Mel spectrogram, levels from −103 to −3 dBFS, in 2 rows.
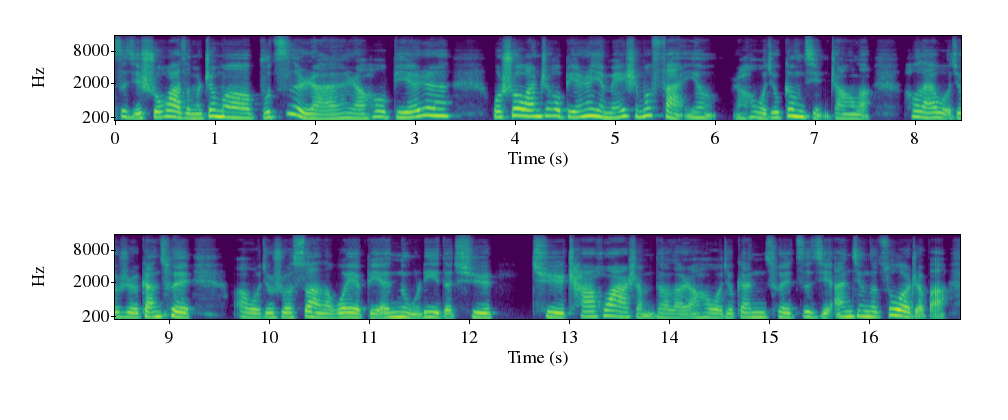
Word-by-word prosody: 自 245 Hz, -2 st, -3 dB
己 190 Hz, -2 st, -1 dB
说 225 Hz, +2 st, 0 dB
话 250 Hz, -3 st, +3 dB
怎 190 Hz, -3 st, -2 dB
么 180 Hz, -, -1 dB
这 260 Hz, +7 st, +2 dB
么 215 Hz, -5 st, +3 dB
不 220 Hz, +2 st, -1 dB
自 285 Hz, -, 0 dB
然， 180 Hz, +1 st, -1 dB
然 180 Hz, 0 st, -3 dB
后 240 Hz, +2 st, -2 dB
别 220 Hz, +2 st, 0 dB
人 290 Hz, -1 st, +4 dB, 0.4 s
我 235 Hz, -, 0 dB
说 295 Hz, +3 st, +4 dB
完 260 Hz, -1 st, +5 dB
之 285 Hz, +2 st, 0 dB
后 270 Hz, -2 st, +2 dB
别 230 Hz, -2 st, -1 dB
人 280 Hz, +3 st, +5 dB
也 255 Hz, -, +5 dB
没 210 Hz, +5 st, 0 dB
什 270 Hz, -2 st, -2 dB
么 285 Hz, +4 st, +2 dB
反 250 Hz, -, -3 dB
应， 105 Hz, -1 st, -4 dB, 0.2 s
然 180 Hz, -, -10 dB
后 225 Hz, -, -7 dB
我 190 Hz, -3 st, -2 dB
就 215 Hz, 0 st, -1 dB
更 260 Hz, +2 st, +5 dB
紧 260 Hz, +3 st, -5 dB
张 175 Hz, -6 st, -5 dB
了。 -, -, -6 dB, 0.3 s
后 245 Hz, -3 st, -3 dB
来 210 Hz, -1 st, 0 dB
我 195 Hz, -, -2 dB
就 200 Hz, 0 st, -2 dB
是 190 Hz, -2 st, 0 dB
干 200 Hz, +2 st, +2 dB
脆 205 Hz, -6 st, +2 dB, 0.4 s
啊， 200 Hz, -, -7 dB
我 175 Hz, -2 st, -1 dB
就 180 Hz, -, -1 dB
说： 185 Hz, 0 st, -2 dB
“算 190 Hz, -1 st, +1 dB
了， 165 Hz, -, -2 dB
我 185 Hz, +2 st, +2 dB
也 180 Hz, -2 st, +4 dB
别 170 Hz, +2 st, -2 dB
努 190 Hz, -5 st, +1 dB
力 195 Hz, -1 st, +1 dB
地 160 Hz, -2 st, -3 dB
去 180 Hz, -2 st, -1 dB, 0.3 s
去 195 Hz, -7 st, +1 dB
插 210 Hz, 0 st, -2 dB
话 220 Hz, -2 st, +1 dB
什 205 Hz, -, -6 dB
么 -, -, -6 dB
的 180 Hz, -3 st, -6 dB
了。” 160 Hz, -1 st, -6 dB
然 165 Hz, -, -5 dB
后 180 Hz, -, -5 dB
我 170 Hz, -2 st, -1 dB
就 170 Hz, -, -4 dB
干 190 Hz, 0 st, -3 dB
脆 190 Hz, -2 st, -3 dB
自 195 Hz, +2 st, -4 dB
己 180 Hz, -1 st, -3 dB
安 210 Hz, +4 st, -1 dB
静 220 Hz, -1 st, 0 dB
地 205 Hz, -, 0 dB
坐 240 Hz, +1 st, +5 dB
着 -, -, -3 dB
吧。 -, -, -5 dB
205 Hz, 275 characters per minute, -24 LUFS, 180-240 Hz, 0.4 s, 完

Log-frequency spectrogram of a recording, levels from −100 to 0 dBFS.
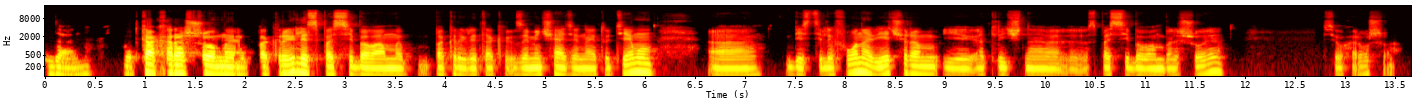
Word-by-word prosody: Да, 100 Hz, -3 st, -2 dB
но 100 Hz, +2 st, -8 dB, 0.3 s
Вот, 105 Hz, -1 st, -4 dB
как 130 Hz, -3 st, +8 dB
хорошо 120 Hz, -1 st, +7 dB
мы 100 Hz, -2 st, +2 dB
покрыли 115 Hz, +5 st, +4 dB
спасибо 105 Hz, -2 st, +1 dB
вам, 95 Hz, -1 st, +4 dB
мы 95 Hz, -1 st, 0 dB
п 90 Hz, -, -26 dB, 0.2 s
покрыли 95 Hz, -1 st, -2 dB
так 95 Hz, 0 st, -6 dB
замечательно 95 Hz, -1 st, -1 dB
эту 90 Hz, +1 st, -5 dB
тему. 125 Hz, +6 st, +2 dB, 0.5 s
А, 90 Hz, 0 st, -2 dB, 0.3 s
без 95 Hz, -2 st, -4 dB
телефона 115 Hz, +7 st, 0 dB
вечером- 105 Hz, 0 st, -1 dB
и 90 Hz, -2 st, -4 dB
отлично. 90 Hz, -3 st, -6 dB
А, -, -, -13 dB
спасибо 95 Hz, -1 st, -5 dB
вам 90 Hz, 0 st, -2 dB
большое. 110 Hz, +9 st, -5 dB, 1.0 s
Всего -, -, -9 dB
хорошего. 105 Hz, +1 st, -11 dB
95 Hz, 125 wpm, -24 LUFS, 90-110 Hz, 1.0 s, как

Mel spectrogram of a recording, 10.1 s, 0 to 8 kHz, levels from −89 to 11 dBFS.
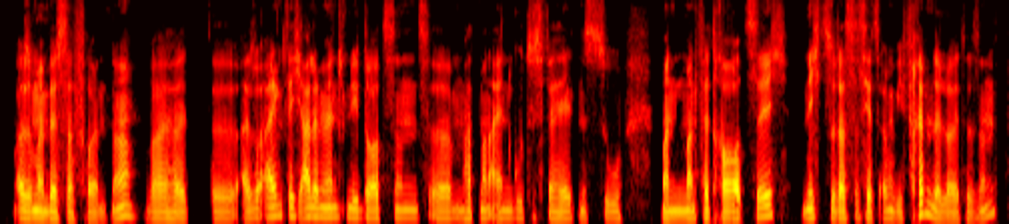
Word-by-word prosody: Also, 100 Hz, -2 st, +4 dB
mein 95 Hz, -1 st, +4 dB
bester 90 Hz, -2 st, +2 dB
Freund, 90 Hz, 0 st, -4 dB
ne, 125 Hz, +2 st, +1 dB
weil 90 Hz, 0 st, 0 dB
halt, 90 Hz, -1 st, +1 dB, 0.2 s
äh, 95 Hz, -1 st, -3 dB
also, 95 Hz, +4 st, 0 dB
eigentlich 125 Hz, -1 st, +2 dB
alle 120 Hz, 0 st, +6 dB
Menschen, 115 Hz, 0 st, -1 dB
die 110 Hz, -2 st, 0 dB
dort 105 Hz, 0 st, +2 dB
sind, 105 Hz, -1 st, -7 dB
ähm, 100 Hz, 0 st, -3 dB
hat -, -, -3 dB
man 105 Hz, -, -1 dB
ein 100 Hz, -1 st, -2 dB
gutes 105 Hz, +1 st, -8 dB
Verhältnis 95 Hz, +1 st, -3 dB
zu, 95 Hz, -1 st, -7 dB, 0.4 s
man 95 Hz, +1 st, +1 dB
man 100 Hz, 0 st, +2 dB
vertraut 95 Hz, -2 st, +5 dB
sich- 130 Hz, +5 st, +1 dB
nicht 110 Hz, +1 st, 0 dB
so, 105 Hz, -, -2 dB
dass 100 Hz, -1 st, +4 dB
das 105 Hz, 0 st, -9 dB
jetzt 100 Hz, -, 0 dB
irgendwie 95 Hz, -2 st, -5 dB
fremde 150 Hz, -8 st, +2 dB
Leute 85 Hz, 0 st, -2 dB
sind- 100 Hz, -, -7 dB
100 Hz, 210 wpm, -27 LUFS, 95-110 Hz, 0.4 s, alle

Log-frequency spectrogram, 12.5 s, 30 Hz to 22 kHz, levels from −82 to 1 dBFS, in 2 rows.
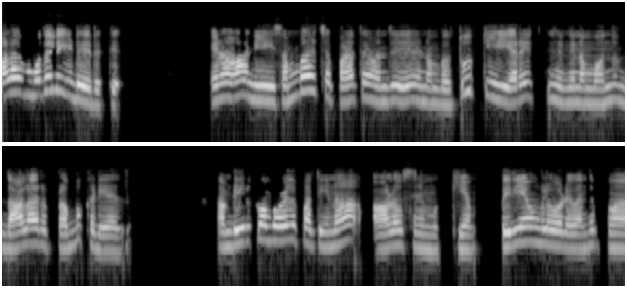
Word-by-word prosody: பல 260 Hz, -, +6 dB, 0.3 s
முதலீடு 295 Hz, -6 st, +2 dB
இருக்கு. 170 Hz, -, -5 dB, 1.0 s
ஏன்னா 245 Hz, +2 st, +4 dB, 0.3 s
நீ -, -, +2 dB, 0.2 s
சம்பாதிச்ச 330 Hz, +5 st, +3 dB
பணத்தை 225 Hz, +4 st, +1 dB
வந்து, 205 Hz, +2 st, -3 dB, 0.3 s
நம்ப 185 Hz, -1 st, -3 dB
தூக்கி 295 Hz, -4 st, -5 dB, 0.2 s
எறைச் 245 Hz, +3 st, -5 dB, 0.2 s
நின்னு 195 Hz, -1 st, -4 dB
நம்ம 190 Hz, 0 st, -4 dB
வந்து 215 Hz, +3 st, -7 dB, 0.2 s
தாராள 210 Hz, +4 st, +4 dB
பிரபு 175 Hz, +10 st, -1 dB
கெடையாது. 160 Hz, -4 st, -4 dB, 1.0 s
அப்டி 425 Hz, -, +3 dB
இருக்கும் 275 Hz, -, +1 dB
பொழுது 265 Hz, +2 st, +3 dB
பார்த்தீங்கன்னா, 200 Hz, +1 st, -1 dB, 0.4 s
ஆலோசனை 195 Hz, -1 st, -2 dB
முக்கியம். 170 Hz, +1 st, -7 dB, 0.3 s
பெரியவங்களோட 220 Hz, -1 st, +1 dB
வந்து 200 Hz, +4 st, -8 dB, 0.2 s
ப -, -, -1 dB
220 Hz, 125 wpm, -22 LUFS, 190-260 Hz, 1.0 s, பல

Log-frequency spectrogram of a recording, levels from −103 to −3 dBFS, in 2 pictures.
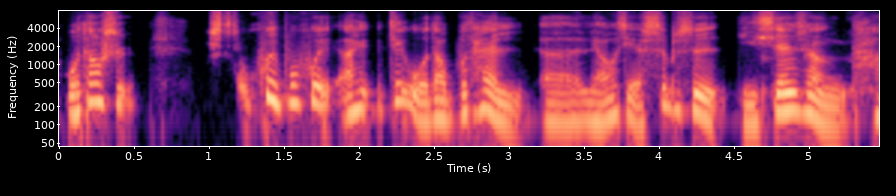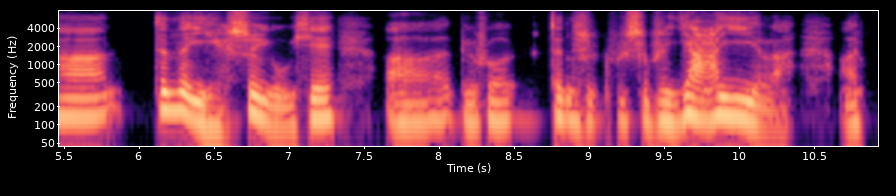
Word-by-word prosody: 我 155 Hz, 0 st, +2 dB
倒 240 Hz, -, +3 dB
是 -, -, -2 dB, 0.5 s
是 -, -, -3 dB
会 275 Hz, -5 st, +3 dB
不 230 Hz, +1 st, 0 dB
会 225 Hz, 0 st, +1 dB
诶， 170 Hz, +3 st, -1 dB
这 125 Hz, -, -1 dB
个 -, -, -2 dB
我 115 Hz, -, +2 dB
倒 130 Hz, -2 st, 0 dB
不 155 Hz, +7 st, -3 dB
太， 170 Hz, -1 st, +1 dB, 0.3 s
呃， 115 Hz, 0 st, -6 dB
了 120 Hz, +4 st, -2 dB
解。 -, -, -3 dB
是 210 Hz, -, -2 dB
不 180 Hz, -, -4 dB
是 165 Hz, -8 st, +2 dB
你 105 Hz, -1 st, -4 dB
先 165 Hz, +9 st, +5 dB
生 115 Hz, -, 0 dB
他 140 Hz, +2 st, -1 dB, 0.3 s
真 175 Hz, -1 st, +4 dB
的 175 Hz, -, +6 dB
也 100 Hz, -7 st, +2 dB
是 150 Hz, -, +4 dB
有 100 Hz, -4 st, -3 dB
一 -, -, -7 dB
些， 135 Hz, +4 st, +2 dB, 0.3 s
啊， 115 Hz, +4 st, -4 dB
比 115 Hz, -, -7 dB
如 110 Hz, -, -4 dB
说 120 Hz, +1 st, -4 dB, 0.2 s
真 140 Hz, -3 st, 0 dB
的 125 Hz, -, -2 dB
是 115 Hz, -1 st, -7 dB, 0.2 s
是 120 Hz, 0 st, 0 dB
不 110 Hz, -, -9 dB
是 120 Hz, -2 st, +2 dB
压 135 Hz, +1 st, +4 dB
抑 135 Hz, -4 st, +4 dB
了？ 85 Hz, -7 st, -9 dB, 0.3 s
啊， 105 Hz, +2 st, -7 dB
130 Hz, 245 characters per minute, -22 LUFS, 115-160 Hz, 0.5 s, 的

